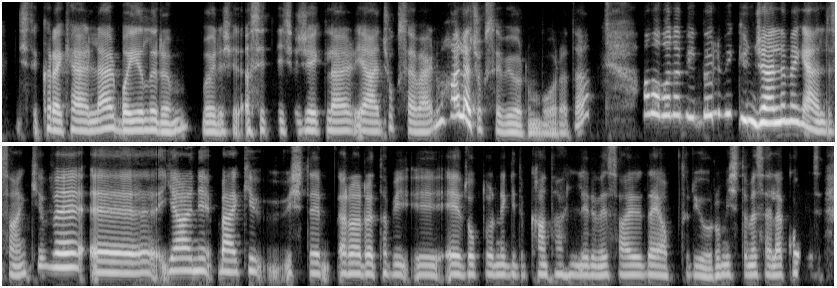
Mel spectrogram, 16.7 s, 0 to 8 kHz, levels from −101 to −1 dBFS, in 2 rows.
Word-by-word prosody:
işte, -, -, -10 dB
krakerler, 170 Hz, +1 st, +2 dB
bayılırım. 165 Hz, +1 st, +2 dB
Böyle 150 Hz, 0 st, -1 dB
şeyle 150 Hz, -, -6 dB
asitli 170 Hz, +1 st, -4 dB
içecekler 160 Hz, +1 st, -1 dB
ya 155 Hz, -2 st, +2 dB
çok 210 Hz, +4 st, -10 dB
severdim. 150 Hz, -, -1 dB
Hâlâ 410 Hz, 0 st, +7 dB
çok 185 Hz, -8 st, -5 dB
seviyorum 135 Hz, -, -3 dB
bu 65 Hz, 0 st, -6 dB
arada. 65 Hz, -, -6 dB, 0.6 s
Ama 455 Hz, +1 st, +3 dB
bana 440 Hz, 0 st, +1 dB
bir 395 Hz, -1 st, -3 dB
böyle, 435 Hz, +2 st, +2 dB
bir 465 Hz, -7 st, +2 dB
güncelleme 305 Hz, +1 st, +8 dB
geldi 160 Hz, -, +3 dB
sanki 155 Hz, 0 st, -6 dB
ve, 285 Hz, +1 st, +5 dB
eee, 190 Hz, -1 st, +2 dB
yani, 225 Hz, 0 st, 0 dB
belki, 205 Hz, +1 st, 0 dB
i -, -, -16 dB
işte, 185 Hz, -1 st, -4 dB
ara, 180 Hz, 0 st, 0 dB
ara, 175 Hz, -1 st, -1 dB
tabii, 170 Hz, -2 st, -8 dB
eee, 160 Hz, +2 st, -4 dB
ev 165 Hz, -3 st, -2 dB
doktoruna 165 Hz, 0 st, -5 dB
gidip 155 Hz, -1 st, -11 dB
kan 170 Hz, -1 st, -4 dB
tahlilleri 155 Hz, -1 st, -5 dB
vs. 160 Hz, -, -11 dB
de 160 Hz, 0 st, -3 dB
yaptırıyorum, 150 Hz, -1 st, -6 dB
işte, 165 Hz, 0 st, -6 dB
mesela 160 Hz, -1 st, -3 dB
koles 190 Hz, -, -8 dB
170 Hz, 160 wpm, -23 LUFS, 155-205 Hz, 0.6 s, güncelleme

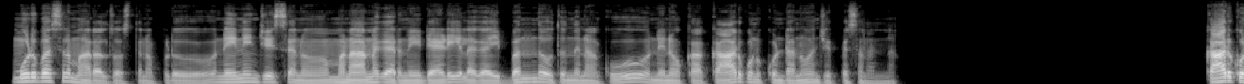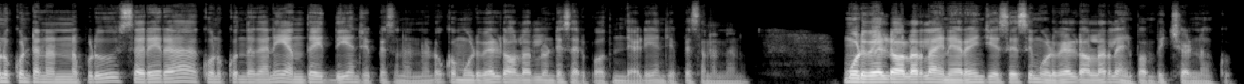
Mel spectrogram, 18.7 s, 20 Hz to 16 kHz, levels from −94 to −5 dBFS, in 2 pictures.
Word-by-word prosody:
3 165 Hz, +1 st, +3 dB
బస్సులు 170 Hz, -1 st, 0 dB
మారాల్సొస్తున్నప్పుడూ, 95 Hz, -1 st, -5 dB, 0.3 s
నేనేం 140 Hz, +3 st, 0 dB
జేశాను. 115 Hz, -5 st, -2 dB, 0.2 s
మా -, -, +1 dB
నాన్నగారిని 110 Hz, -2 st, 0 dB
డ్యాడీ 105 Hz, +5 st, +1 dB
ఇలాగ 100 Hz, -2 st, -1 dB
ఇబ్బంది 135 Hz, +9 st, -3 dB
అవుతుంది 105 Hz, -3 st, -6 dB
నాకు. 95 Hz, +6 st, -8 dB, 0.3 s
నేను 100 Hz, -1 st, -3 dB
ఒక 95 Hz, -1 st, -5 dB
కారు 120 Hz, +7 st, +2 dB
కొనుక్కుంటాను 105 Hz, -2 st, -6 dB
అని 100 Hz, -, -9 dB
చెప్పేసి 95 Hz, +1 st, -10 dB
అనన్నా. 80 Hz, +2 st, -15 dB, 2.4 s
కారు 175 Hz, -, +8 dB
కొనుక్కుంటాను 150 Hz, -5 st, 0 dB
అన్నప్పుడు, 115 Hz, +4 st, -3 dB, 0.2 s
"సరేరా 140 Hz, +3 st, +2 dB, 0.2 s
కొనుక్కుందువుగాని 125 Hz, +1 st, -3 dB
ఎంత 115 Hz, +1 st, -6 dB
అయిద్ది" 120 Hz, 0 st, -2 dB
అని 125 Hz, -, -9 dB
చెప్పేసి 105 Hz, +1 st, -9 dB
అన్నాడు. 95 Hz, +5 st, -9 dB
ఒక 120 Hz, -, -5 dB
3000 110 Hz, +3 st, -1 dB
డాలర్లు 110 Hz, 0 st, -2 dB
ఉంటే 110 Hz, +2 st, -4 dB
సరిపోతుంది 95 Hz, -1 st, -7 dB
డ్యాడీ 95 Hz, +3 st, -6 dB
అని 100 Hz, -, -10 dB
చెప్పేసి 95 Hz, +1 st, -8 dB
అనన్నాను. 85 Hz, +2 st, -12 dB, 0.8 s
3000 135 Hz, -2 st, +10 dB
డాలర్లు 125 Hz, +1 st, +7 dB
ఆయన 110 Hz, -2 st, +3 dB
అరేంజ్ 125 Hz, +1 st, +1 dB
చేసేసి 115 Hz, +4 st, +1 dB
3000 110 Hz, +3 st, +2 dB
డాలర్లు 110 Hz, +3 st, +1 dB
ఆయన 90 Hz, -, -6 dB
పంపిచ్చాడు 90 Hz, -2 st, -5 dB
నాకు. 80 Hz, -, -15 dB
110 Hz, 155 wpm, -26 LUFS, 100-125 Hz, 2.4 s, 3000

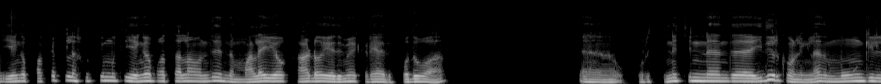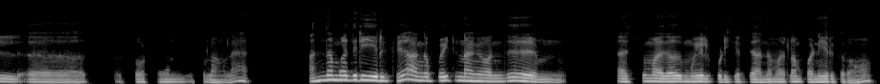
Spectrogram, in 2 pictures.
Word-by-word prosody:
எங்க 150 Hz, +2 st, 0 dB
பக்கத்தில 180 Hz, +4 st, -3 dB
சுத்தி, 160 Hz, +3 st, -8 dB
முத்தி 170 Hz, 0 st, -3 dB
எங்க 160 Hz, +2 st, +3 dB
பார்த்தாலும் 150 Hz, 0 st, -2 dB
வந்து 145 Hz, +4 st, -1 dB
இந்த 130 Hz, -4 st, -2 dB
மலையோ, 145 Hz, +4 st, +3 dB, 0.2 s
காடோ, 140 Hz, +2 st, +1 dB
எதுவுமே 135 Hz, +2 st, +2 dB
கிடையாது, 120 Hz, -2 st, -1 dB
பொதுவா. 125 Hz, -2 st, +2 dB, 1.5 s
அ. -, -, -4 dB, 0.6 s
ஒரு 115 Hz, -, -8 dB
சின்ன, 140 Hz, +4 st, -1 dB
சின்ன 160 Hz, -2 st, +4 dB
இந்த 145 Hz, 0 st, 0 dB, 0.2 s
இது 170 Hz, -, +1 dB
இருக்கும் 160 Hz, -10 st, -1 dB
இல்லைங்களா? 110 Hz, +4 st, -1 dB
அந்த 140 Hz, -, -1 dB
மூங்கில் 150 Hz, 0 st, +2 dB, 0.3 s
அ -, -, -2 dB, 0.8 s
தோ -, -, -15 dB, 0.2 s
தோட்டம்னு 110 Hz, -2 st, -6 dB
சொல்லுவாங்கல்ல, 100 Hz, 0 st, -6 dB, 0.8 s
அந்த 190 Hz, +6 st, +3 dB
மாதிரி 205 Hz, 0 st, +4 dB
இருக்கு. 170 Hz, -1 st, 0 dB
அங்க 180 Hz, -2 st, +1 dB
போய்ட்டு 180 Hz, +1 st, 0 dB
நாங்க 160 Hz, -2 st, +3 dB
வந்து, 140 Hz, +5 st, 0 dB, 1.2 s
சும்மா 145 Hz, 0 st, -1 dB
ஏதாவது 135 Hz, +1 st, +5 dB
முயல் 130 Hz, -1 st, +3 dB
புடிக்கிறது 120 Hz, -2 st, -4 dB
அந்த 115 Hz, -, -1 dB
மாரிலாம் 125 Hz, +2 st, -2 dB
பண்ணியிருக்கிறோம். 120 Hz, -3 st, -1 dB
140 Hz, 140 wpm, -25 LUFS, 120-155 Hz, 1.5 s, ஏதாவது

